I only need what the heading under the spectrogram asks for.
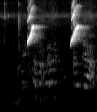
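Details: Cendet, the long-tailed shrike, in training audio for a quiet bird: two bright, sharply rising high notes almost a second apart over a quiet background.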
